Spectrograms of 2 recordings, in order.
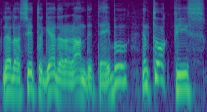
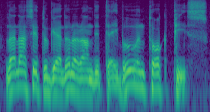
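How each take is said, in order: First: Yiddish tune with the peak on "talk"; Yiddish intonation. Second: Markedly flat Polish Yiddish intonation. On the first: Shown as a demonstration. Teacher shows another intonation, not Begin's, Yiddish lilt. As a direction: rise and fall around "talk" in Yiddish style. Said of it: "Here's one possible intonation pattern". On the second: Retold or imitated. Teacher imitates Begin's flat television sentence, Polish Yiddish accent. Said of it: "which was markedly flat".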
